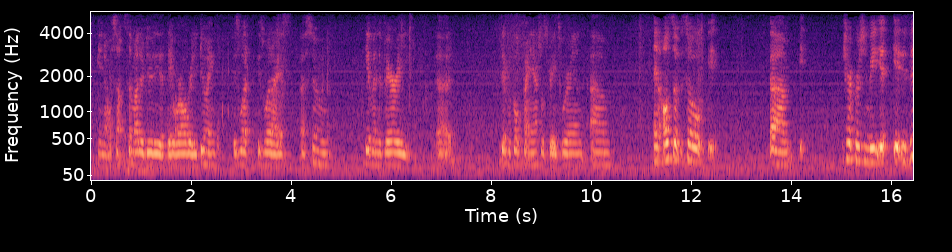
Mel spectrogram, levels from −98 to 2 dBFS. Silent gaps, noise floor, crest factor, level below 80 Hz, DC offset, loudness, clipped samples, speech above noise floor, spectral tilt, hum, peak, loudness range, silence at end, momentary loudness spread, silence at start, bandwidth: none; -42 dBFS; 20 dB; -52 dBFS; under 0.1%; -22 LUFS; under 0.1%; 21 dB; -9 dB/octave; none; -2 dBFS; 6 LU; 0 s; 25 LU; 0 s; 5.4 kHz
